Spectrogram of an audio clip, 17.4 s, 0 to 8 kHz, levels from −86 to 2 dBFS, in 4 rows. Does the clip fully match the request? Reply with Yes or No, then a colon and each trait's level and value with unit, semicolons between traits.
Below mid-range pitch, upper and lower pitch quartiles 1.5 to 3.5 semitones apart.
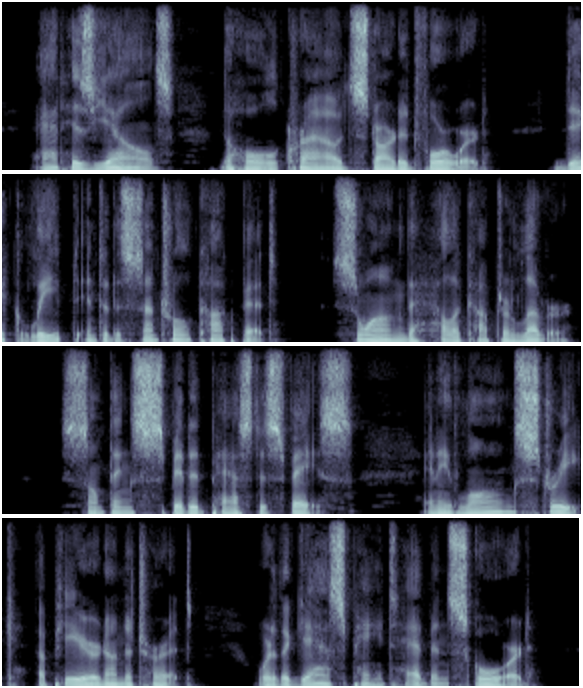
No: low, 105 Hz; average, 4.1 semitones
